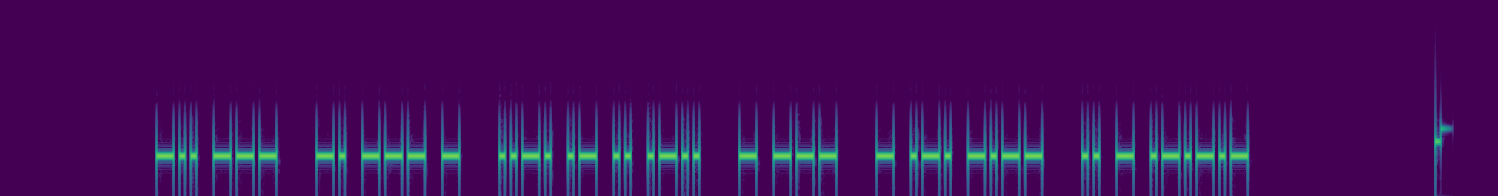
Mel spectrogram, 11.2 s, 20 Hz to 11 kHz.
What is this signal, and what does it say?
Morse code, heard as a keyed tone, about 28 wpm, 700 Hz. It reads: DO NOT FAIL TO TRY IT.
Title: Sentences from Top 1100 Words 28wpm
